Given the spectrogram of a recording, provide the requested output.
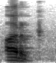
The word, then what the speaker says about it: अर्क: ठीक है, अर्क। अब आप समझ रहे होंगे कि उच्चारण करते समय आपको समझ में आ रहा है कि हाँ, इसको अर्क पूरा नहीं बोले, र ऐसे बोल रहे हैं, अर्क।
